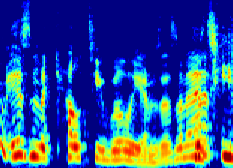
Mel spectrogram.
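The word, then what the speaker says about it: Mykelti: surrounding Forrest Gump and it was McKelty Williams. And then I would always get irritated when people would repronounce it as Michael T. Williams because that indicates that it's Michael T. Williams, but it's McKelty.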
